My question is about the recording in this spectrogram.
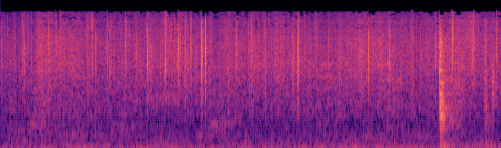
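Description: Crackling of a burning straw fire: dense, irregular snaps and hissing run steadily throughout, with one sharper, louder pop near the end.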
